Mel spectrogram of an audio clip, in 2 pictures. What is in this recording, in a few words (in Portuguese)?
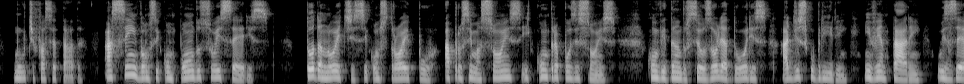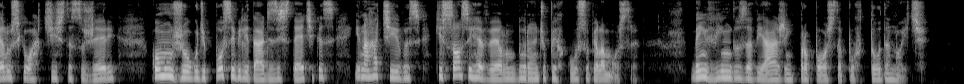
texto para o audioguia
